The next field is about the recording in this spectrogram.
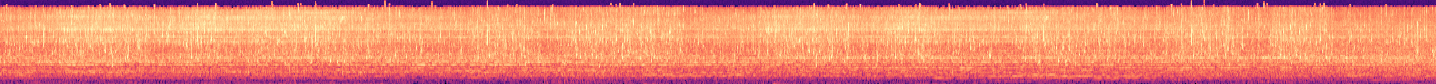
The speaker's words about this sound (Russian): Журчание воды из-под крана и шорох дождя за окном сливаются в мелодию.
